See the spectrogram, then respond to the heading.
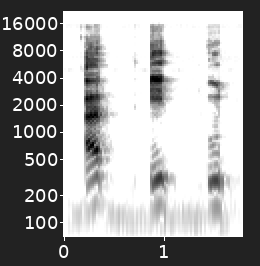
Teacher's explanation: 2 باتیں ہیں اس میں، اور دال میں قلقلہ کرنا ہے، تا جو ہے نا باریک پڑی جائے گی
